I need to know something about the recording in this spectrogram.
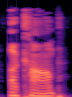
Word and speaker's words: A-Comp: mean, big thanks to A-Comp. That's how he pronounces his name. I pronounce it A-Comp. A-Comp. Like everyone in this room right now will be calling him A-Comp.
